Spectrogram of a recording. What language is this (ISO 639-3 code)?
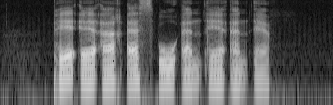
nor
